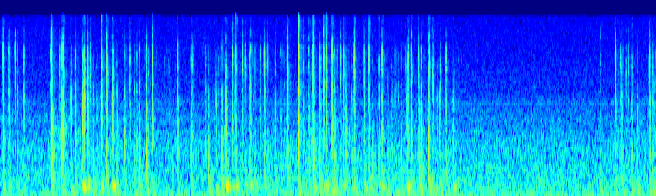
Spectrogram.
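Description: A MacBook Pro keyboard with plastic keycaps in an aluminum body is typed on quickly with long nails and fingertips. Crisp, bright clicking taps come in fast, uneven bursts, go quiet for a little over a second near the end, then return with a few lighter taps.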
